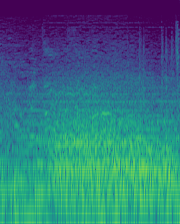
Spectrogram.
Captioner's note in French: Grognement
